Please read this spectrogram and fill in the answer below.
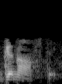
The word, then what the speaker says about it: Gnostic: And that's spelled with a G, by the way, Gnostic, if you want to look it up, the Gnostic error.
